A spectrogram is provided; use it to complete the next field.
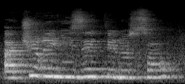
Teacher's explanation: l'intonation, elle est montante. C'est ce qu'on appelle un ton montant ou bien une intonation montante.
